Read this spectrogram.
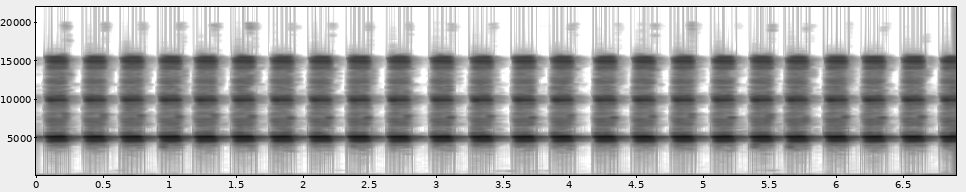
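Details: Jangkrik kalung or fighting cricket, used to teach songbirds new sounds, producing an unbroken, evenly spaced run of bright, high-pitched chirps, around three and a half each second, with a faint low rumble in places.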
